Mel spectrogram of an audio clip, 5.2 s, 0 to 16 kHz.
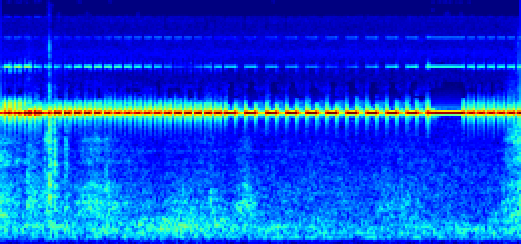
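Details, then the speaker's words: Laser level receiver: high-pitched beeping at about 2.5 per second means very close, briefly merging into a solid steady tone meaning right on grade. "So, when you hear that solid beep, that means you're right on it."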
